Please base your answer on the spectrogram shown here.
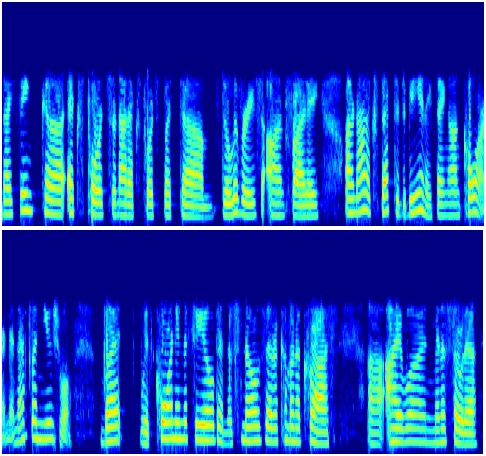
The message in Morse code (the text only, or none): none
